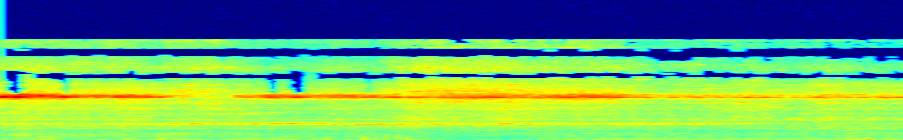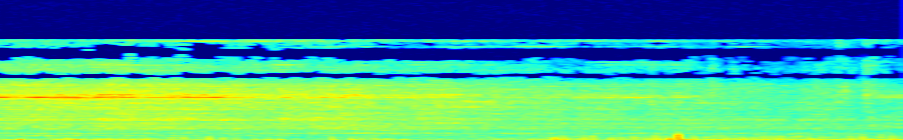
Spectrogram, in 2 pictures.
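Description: Queensland Rail electric suburban trains on curved track: a high wheel squeal fades out over the first few seconds above a steady rumble of wheels on rail, with a few knocks near the end.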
